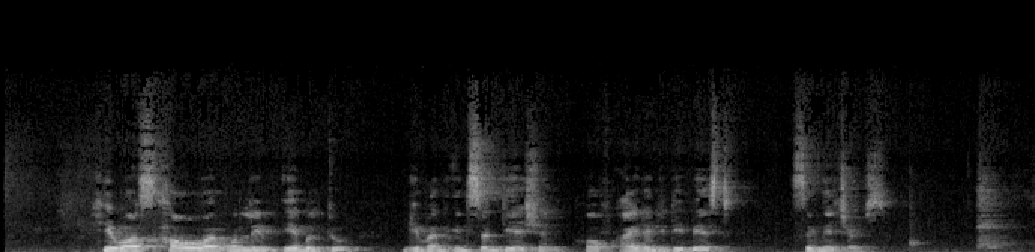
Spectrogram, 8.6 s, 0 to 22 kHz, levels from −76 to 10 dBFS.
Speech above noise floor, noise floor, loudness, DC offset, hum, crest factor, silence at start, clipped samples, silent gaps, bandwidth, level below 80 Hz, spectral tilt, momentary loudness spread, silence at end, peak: 34 dB; -51 dBFS; -17 LUFS; under 0.1%; none; 16 dB; 0.8 s; under 0.1%; none; 15 kHz; -54 dBFS; -5.5 dB/octave; 19 LU; 0.3 s; -2 dBFS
